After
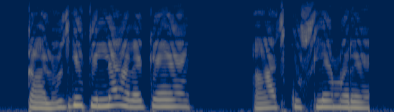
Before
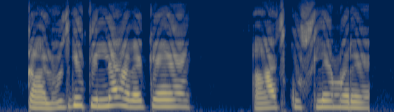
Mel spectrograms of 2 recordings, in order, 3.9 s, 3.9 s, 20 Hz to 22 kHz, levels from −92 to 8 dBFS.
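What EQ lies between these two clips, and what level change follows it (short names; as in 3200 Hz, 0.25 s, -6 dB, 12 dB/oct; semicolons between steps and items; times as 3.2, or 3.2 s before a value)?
passive tone stack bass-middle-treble 10-0-1; +7.5 dB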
